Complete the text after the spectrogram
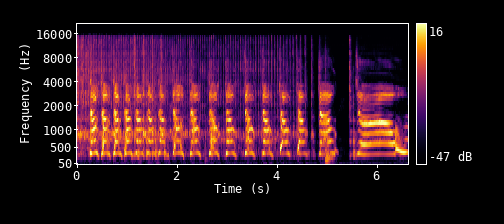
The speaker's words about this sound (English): And to do that, we're going to need that good old-fashioned Wheel of Random. Let's spin it to see what season we're in.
